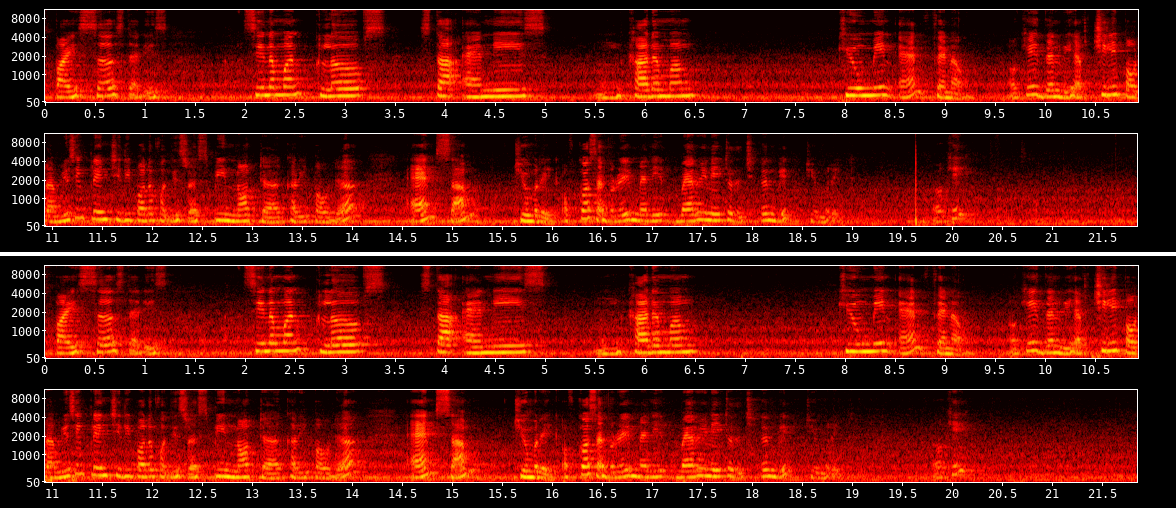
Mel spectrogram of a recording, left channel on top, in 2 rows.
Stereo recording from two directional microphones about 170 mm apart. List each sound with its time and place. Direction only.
0.1 s a woman's voice: 10° left (ahead or behind)
2.0 s a woman's voice: 15° left (ahead or behind)
5.9 s a woman's voice: 15° left (ahead or behind)
7.9 s a woman's voice: 10° left (ahead or behind)
10.9 s a woman's voice: 5° right (ahead or behind)
14.5 s a woman's voice: 15° right (ahead or behind)
16.8 s a woman's voice: 10° left (ahead or behind)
